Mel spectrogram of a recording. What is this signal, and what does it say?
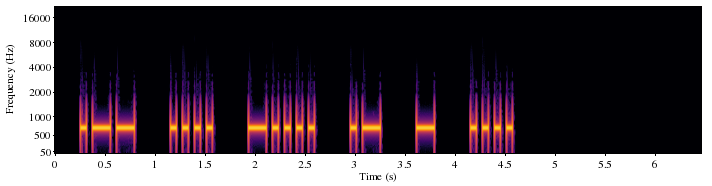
Morse code, heard as a keyed tone, about 20 wpm, spaced as for 14 wpm, 700 Hz. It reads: WH6ATH
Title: 245 Lesson 39g - Letter z - Call Signs 20wpm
